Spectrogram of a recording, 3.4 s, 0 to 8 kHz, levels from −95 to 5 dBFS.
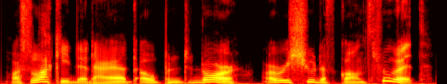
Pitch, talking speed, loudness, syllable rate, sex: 140 Hz, 285 wpm, -19 LUFS, 6.4 syllables/s, male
